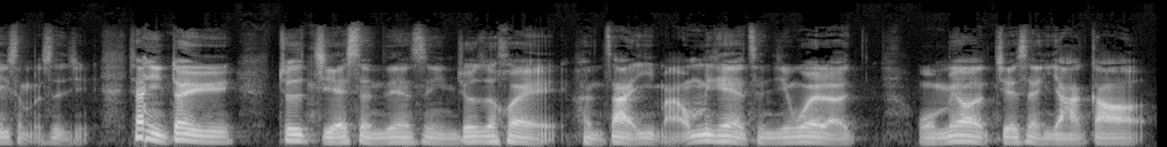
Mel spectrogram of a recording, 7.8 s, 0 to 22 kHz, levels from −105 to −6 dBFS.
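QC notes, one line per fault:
0.96 to 0.99 s, broken MP3 bit reservoir: the audio jumps ahead, and the 30 ms after the cut, about one 26.1 ms frame, comes out damaged. Likely cause: frames were dropped, so the next frame borrowed reservoir bytes belonging to a different frame and decoded garbage.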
